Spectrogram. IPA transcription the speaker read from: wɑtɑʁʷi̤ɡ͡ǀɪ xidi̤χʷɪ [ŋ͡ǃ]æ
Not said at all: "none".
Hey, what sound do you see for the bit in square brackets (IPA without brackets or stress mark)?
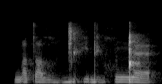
ŋ͡ǃ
